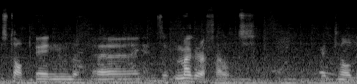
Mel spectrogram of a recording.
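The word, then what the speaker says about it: Magherafelt: Well, I'm having a quick pit stop in uh is it Magafelt? Been told it's pronounced.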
